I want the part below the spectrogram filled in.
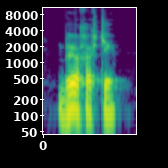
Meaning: diminutive of burger
- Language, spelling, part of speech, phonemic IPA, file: Dutch, burgertje, noun, /ˈbʏrɣərcə/, Nl-burgertje.ogg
